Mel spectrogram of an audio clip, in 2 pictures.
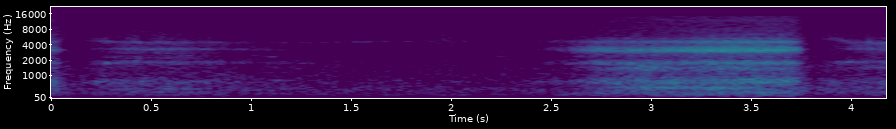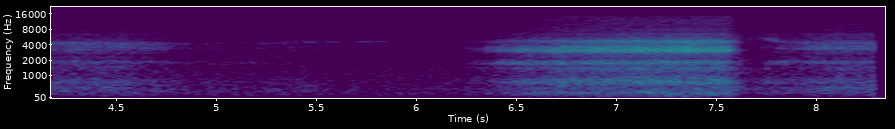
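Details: Very tired sleeping boxer dog: slow, hissing, whistle-tinged snoring breaths, about 16 a minute, with louder inhalations; snoring.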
